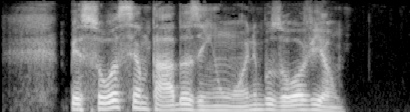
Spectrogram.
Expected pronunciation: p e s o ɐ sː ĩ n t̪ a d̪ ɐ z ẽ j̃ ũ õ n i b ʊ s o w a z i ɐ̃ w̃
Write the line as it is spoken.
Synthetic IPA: p e s o ɐ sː ẽ n t̪ a d̪ ɐ z ẽ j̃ ũ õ n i b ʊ z o w a v i ɐ̃ w̃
